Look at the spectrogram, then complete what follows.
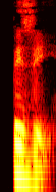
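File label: "busy", British English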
